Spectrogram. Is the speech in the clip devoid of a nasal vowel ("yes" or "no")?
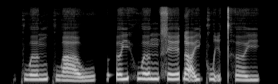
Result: yes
